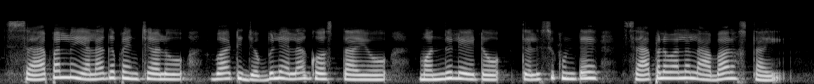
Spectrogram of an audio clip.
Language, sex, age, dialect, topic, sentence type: Telugu, female, 25-30, Utterandhra, agriculture, statement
